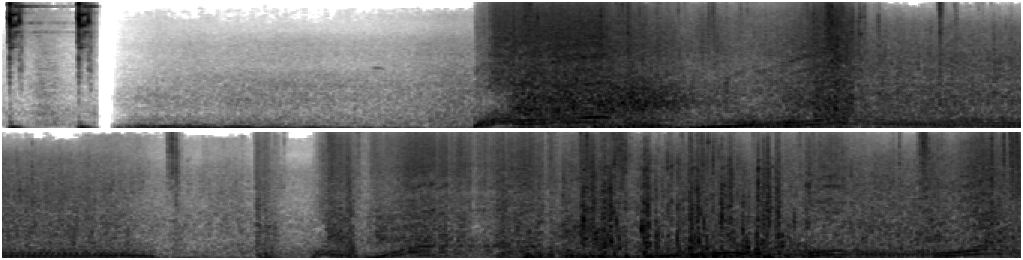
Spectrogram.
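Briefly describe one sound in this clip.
A car engine revs hard, rising and falling in pitch as it shifts gears.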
